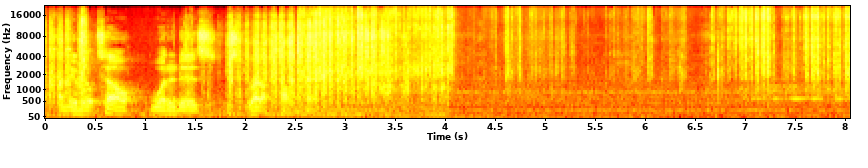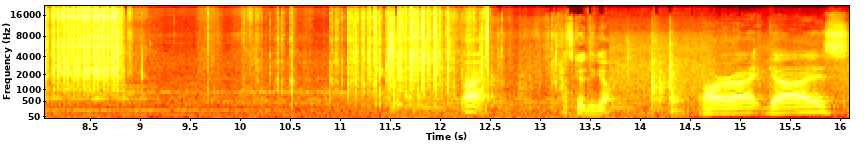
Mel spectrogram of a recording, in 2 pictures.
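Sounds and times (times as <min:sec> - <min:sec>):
sandpaper rubbing on metal: 0:00.0 - 0:00.6, 0:01.3 - 0:09.0, 0:10.0 - 0:12.5.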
